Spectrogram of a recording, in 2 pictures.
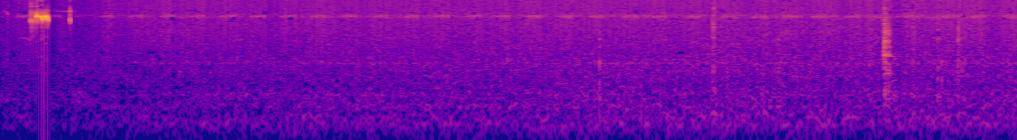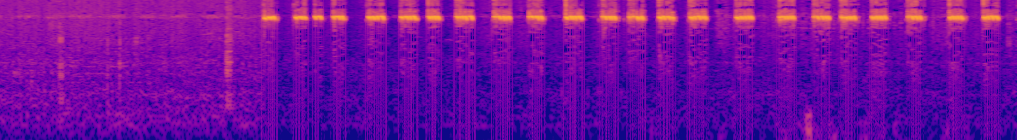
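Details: Cricket at midnight: after a long near-silent stretch with only a faint high whine, loud, shrill, high-pitched chirps start and repeat about three times a second in short even pulses.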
